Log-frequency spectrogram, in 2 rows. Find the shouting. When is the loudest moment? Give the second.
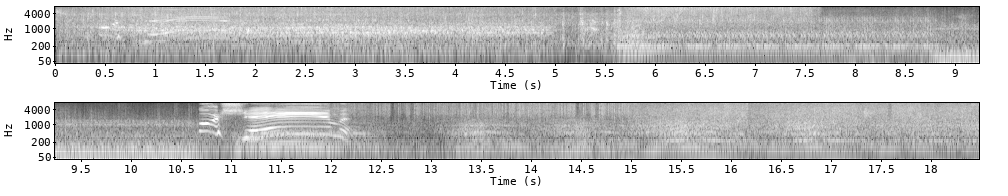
11 s.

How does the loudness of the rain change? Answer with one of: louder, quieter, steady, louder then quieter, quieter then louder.
quieter then louder.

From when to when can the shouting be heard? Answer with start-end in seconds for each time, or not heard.
0.4-1.9, 10.7-12.2.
